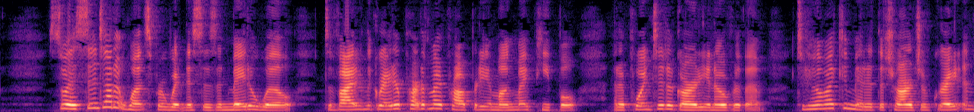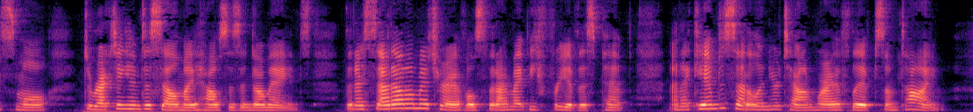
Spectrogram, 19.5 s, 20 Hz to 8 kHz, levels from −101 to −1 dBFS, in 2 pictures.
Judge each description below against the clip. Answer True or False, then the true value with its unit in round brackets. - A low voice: False (225 Hz)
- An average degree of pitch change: False (6.2 semitones)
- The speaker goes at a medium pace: False (230 wpm)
